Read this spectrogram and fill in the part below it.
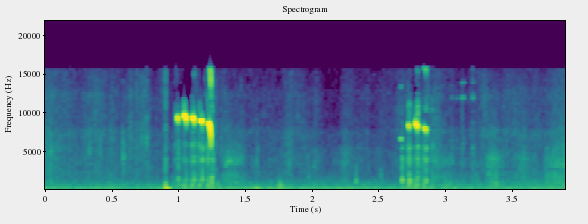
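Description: A small monkey gives high squeaks.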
